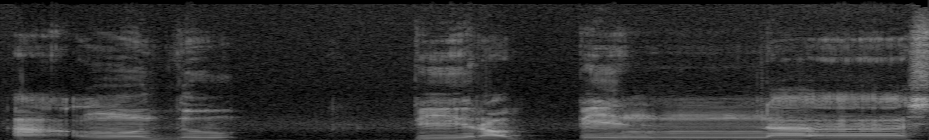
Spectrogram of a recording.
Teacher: zalnya itu di ujung lidah ditempelkan dengan gigi depan yang atas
